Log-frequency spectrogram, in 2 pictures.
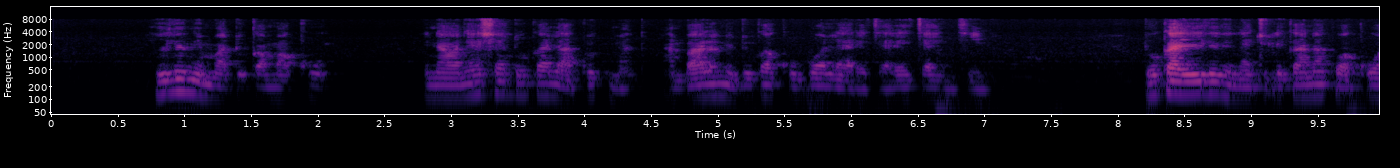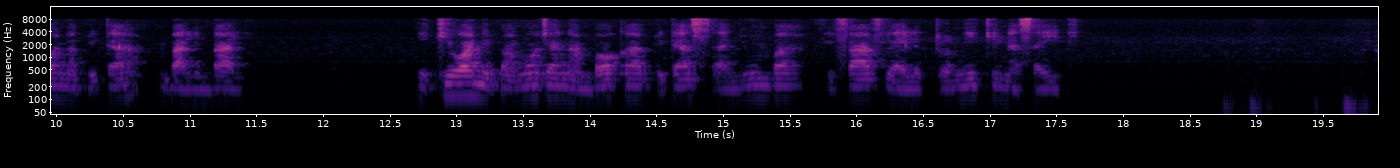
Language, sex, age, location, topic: Swahili, male, 36-49, Nairobi, finance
